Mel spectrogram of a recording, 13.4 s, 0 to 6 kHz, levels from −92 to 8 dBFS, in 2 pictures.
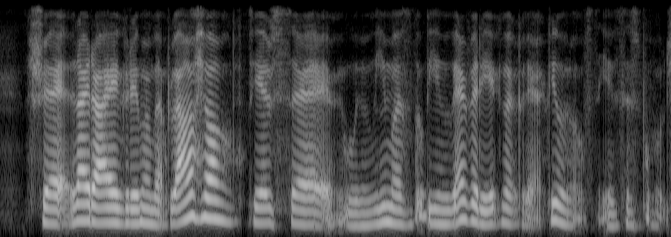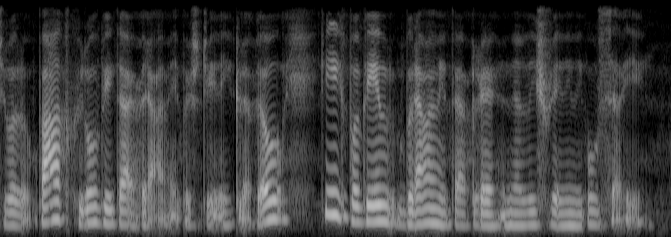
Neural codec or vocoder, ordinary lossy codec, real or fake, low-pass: autoencoder, 44.1 kHz, a latent of 192 numbers a frame, MeloTTS; none; fake; 5.4 kHz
